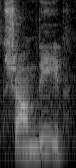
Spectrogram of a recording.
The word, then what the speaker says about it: Champ Libre: really important was this publishing house, Sham Lieb, which is spelled like Champ Libre if you were to try to pronounce it as just reading it straight off.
